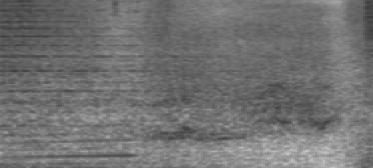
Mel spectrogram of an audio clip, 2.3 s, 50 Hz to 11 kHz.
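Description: Tyres squealing as a silver Aston Martin DB5 slides sideways through a turn, with car noise under trailer music. The squeal comes in about a second in and is loudest near the end.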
